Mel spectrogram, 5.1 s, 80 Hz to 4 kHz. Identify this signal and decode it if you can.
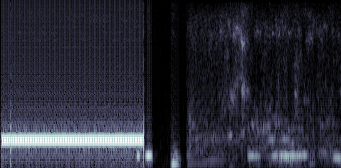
Ringback tone (North America), 440 + 480 Hz.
